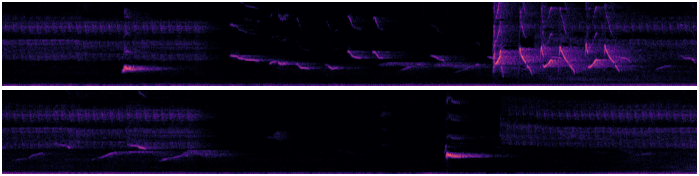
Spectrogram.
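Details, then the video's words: Oriental magpie-robin singing in loud, open ngeplong style while agitated and spreading its tail: scattered sweet whistles and a burst of rapid chattering, sweeping notes midway, with a steady low hum underneath. "KACER gacor NGEPLONG emosi DAN BUKA EKOR"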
